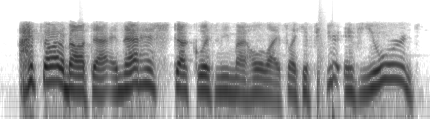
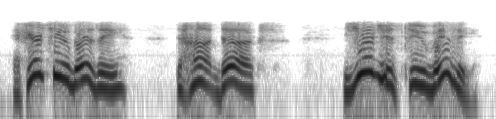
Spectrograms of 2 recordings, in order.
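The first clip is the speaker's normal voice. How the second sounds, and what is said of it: Southern accent imitating Jace Robertson. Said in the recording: “in my best, Southern, Jace Robertson accent”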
